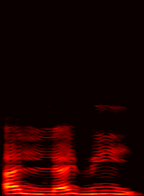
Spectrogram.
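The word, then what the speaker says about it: الذي: earlier as well, that this dhal is, not like the English alphabet Z, okay? This is a soft letter. We articulate it when the tip of our tongue, it touches the tip of our upper teeth very softly, very lightly, without, any whistle sound or buzzing sound, nothing like that. Just like allazi, the, okay? Allazi. Tabarakalladhi.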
